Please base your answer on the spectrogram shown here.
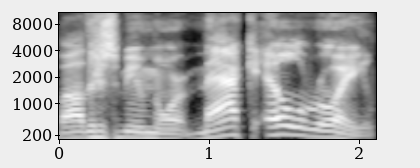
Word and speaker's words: McIlroy: McIlroy, like John McAfee.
